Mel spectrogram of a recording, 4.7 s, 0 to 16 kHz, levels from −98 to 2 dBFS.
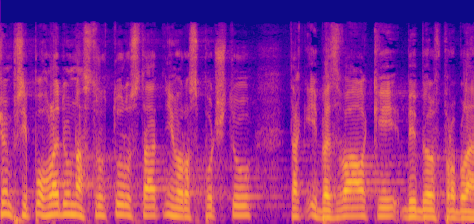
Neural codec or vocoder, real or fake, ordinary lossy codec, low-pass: none; real; MP3, 64 kbps; 10.8 kHz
